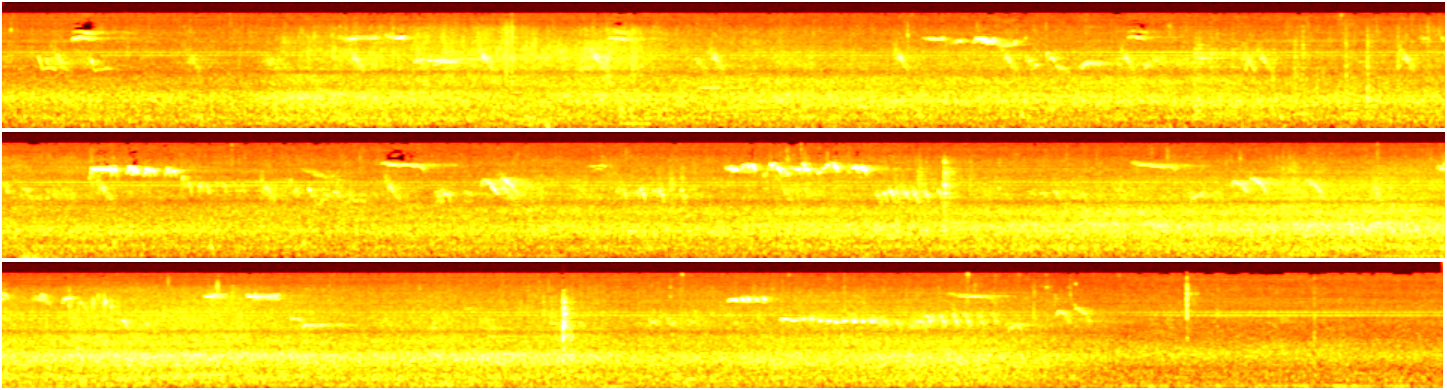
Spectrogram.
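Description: A steady vehicle rumble that swells and then drops off near the end, with birds chirping over it.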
